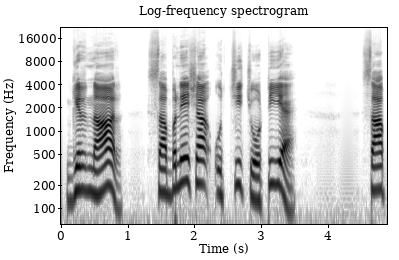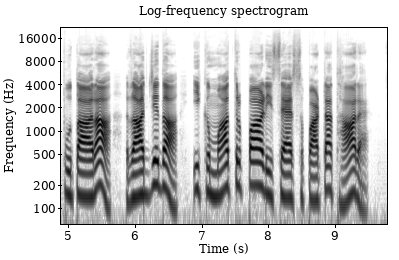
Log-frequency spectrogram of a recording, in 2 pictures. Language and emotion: Dogri, neutral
